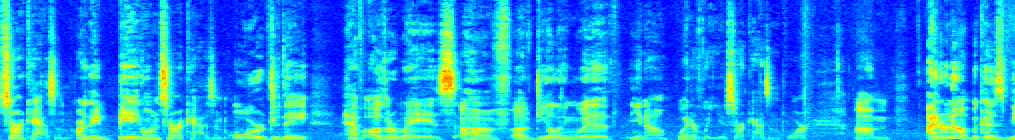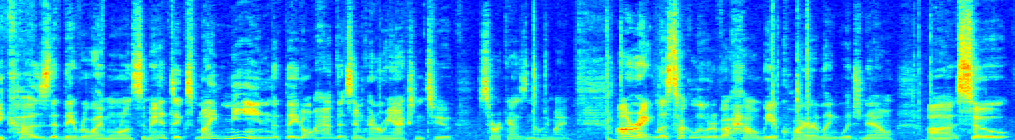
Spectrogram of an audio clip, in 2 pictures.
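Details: Adult male speaker; normal speech.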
